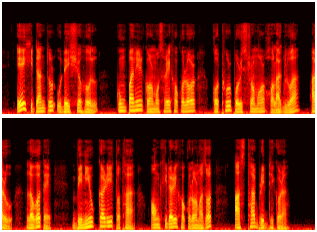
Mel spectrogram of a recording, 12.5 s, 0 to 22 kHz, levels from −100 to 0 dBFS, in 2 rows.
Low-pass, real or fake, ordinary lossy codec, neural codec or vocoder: 9.9 kHz; fake; AAC, 64 kbps; vocoder, 22.05 kHz, 80 mel bands, WaveNeXt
